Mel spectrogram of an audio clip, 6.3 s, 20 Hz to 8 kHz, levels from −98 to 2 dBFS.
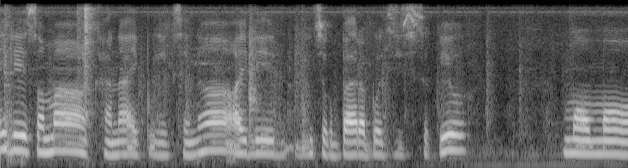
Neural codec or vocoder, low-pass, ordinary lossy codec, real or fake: none; 7.2 kHz; none; real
